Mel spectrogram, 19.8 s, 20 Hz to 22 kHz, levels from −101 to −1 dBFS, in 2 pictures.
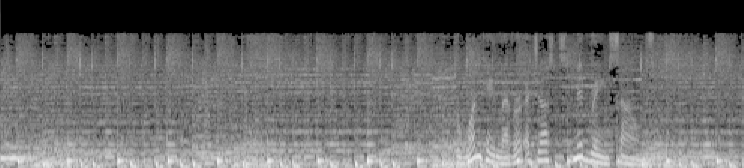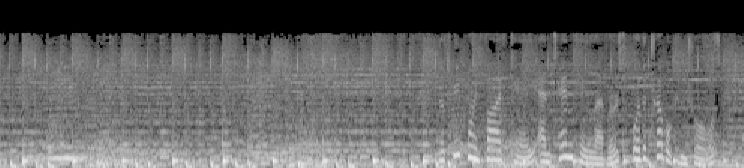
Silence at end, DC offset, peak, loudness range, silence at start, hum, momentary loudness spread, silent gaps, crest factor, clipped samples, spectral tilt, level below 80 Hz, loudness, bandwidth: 0 s; under 0.1%; -2 dBFS; 2 LU; 0 s; none; 5 LU; none; 16 dB; under 0.1%; -7 dB/octave; -28 dBFS; -20 LUFS; 10 kHz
